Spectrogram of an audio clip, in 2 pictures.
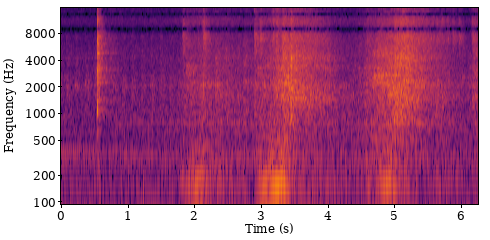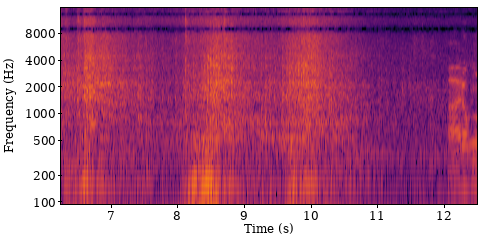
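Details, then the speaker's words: Audi 2.0T TFSI, stripped for parts, revved in short blips: dull knocking from the bottom end rising with revs; owner suspects rod knock and thinks the engine is likely junk. "so definitely sounds like a rod knock something's not so happy in the bottom"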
